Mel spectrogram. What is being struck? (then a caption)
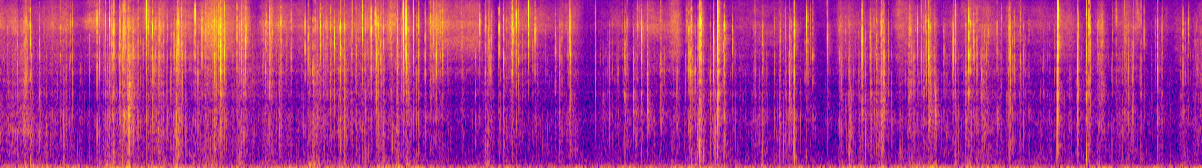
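Thin plastic bag. A thin, clear, empty soft plastic bag is rolled on a desk while the fingertips of both hands crinkle and rub the rolled film. Dense, quiet crinkling and rustling runs throughout, with bright, sharp crackles scattered over a soft hiss.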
